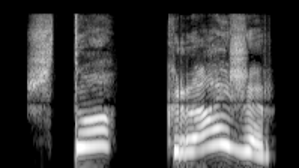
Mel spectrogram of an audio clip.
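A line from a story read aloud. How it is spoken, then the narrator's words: Frightened girl blurting. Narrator (Russian): испуганно выдала девушка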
